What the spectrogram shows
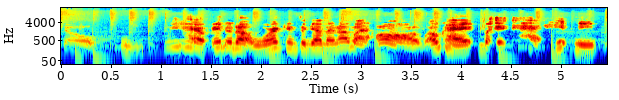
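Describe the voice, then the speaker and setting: Casting: male podcast host, slightly high, husky voice, effusive storyteller, dull lo-fi sound with faint music. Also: moderate pace. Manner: gushing, animated storyteller. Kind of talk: casual chat.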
